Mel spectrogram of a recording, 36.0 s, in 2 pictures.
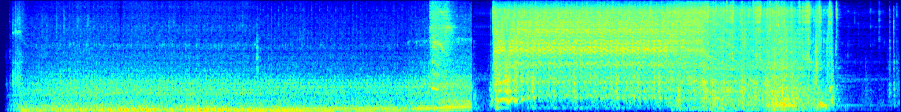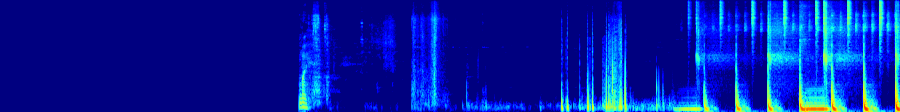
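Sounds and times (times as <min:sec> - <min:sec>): car engine rumbling: 0:00.3 - 0:17.0.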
